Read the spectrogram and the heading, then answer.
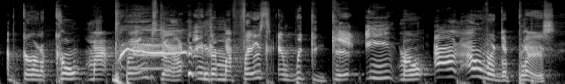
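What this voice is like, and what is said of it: Muppet-like character voice. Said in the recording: “sound like a Muppet”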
